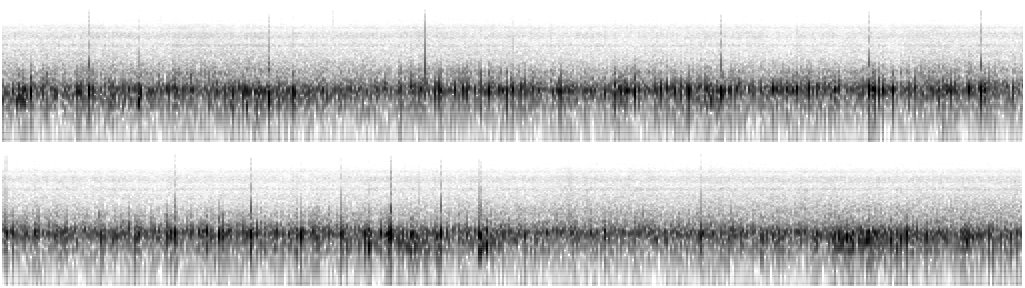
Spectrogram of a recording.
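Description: Steady rush of wind and road noise on a motorcycle-mounted camera's microphone while riding at road speed, with faint scattered ticks through it.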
